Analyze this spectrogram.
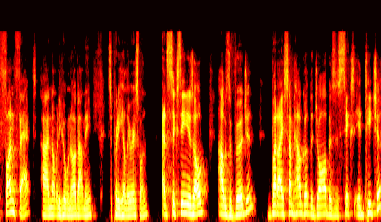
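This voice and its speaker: Against a quiet background, a man talks with an American accent. His pitch is fairly high, his pace fairly quick, and his pitch variation ordinary. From New Zealand. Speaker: online business coach. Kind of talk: interview.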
